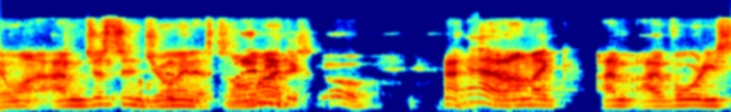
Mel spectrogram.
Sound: laughs

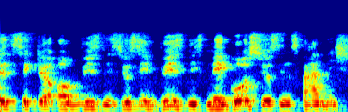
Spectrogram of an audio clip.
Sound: foreign language

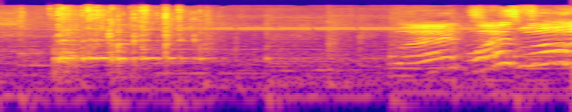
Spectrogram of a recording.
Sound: clattering

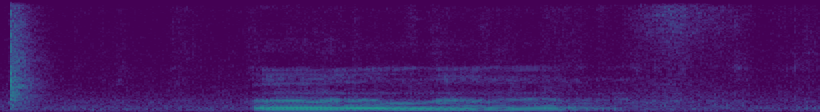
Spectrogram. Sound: zombie groan

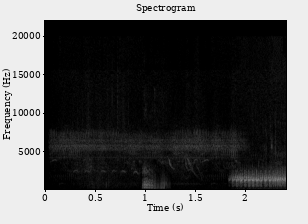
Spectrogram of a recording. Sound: croaks; purrs

